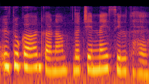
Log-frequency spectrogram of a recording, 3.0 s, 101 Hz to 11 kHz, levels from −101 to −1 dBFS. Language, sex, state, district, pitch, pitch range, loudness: Hindi, female, Chhattisgarh, Raipur, 225 Hz, 210-255 Hz, -16 LUFS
